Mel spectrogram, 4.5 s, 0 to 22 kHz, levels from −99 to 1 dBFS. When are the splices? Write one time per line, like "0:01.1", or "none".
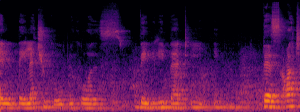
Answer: none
